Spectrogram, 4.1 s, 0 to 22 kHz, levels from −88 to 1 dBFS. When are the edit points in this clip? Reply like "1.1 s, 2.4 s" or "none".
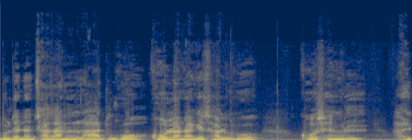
none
